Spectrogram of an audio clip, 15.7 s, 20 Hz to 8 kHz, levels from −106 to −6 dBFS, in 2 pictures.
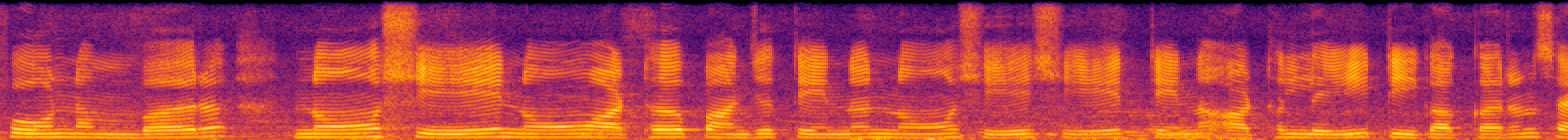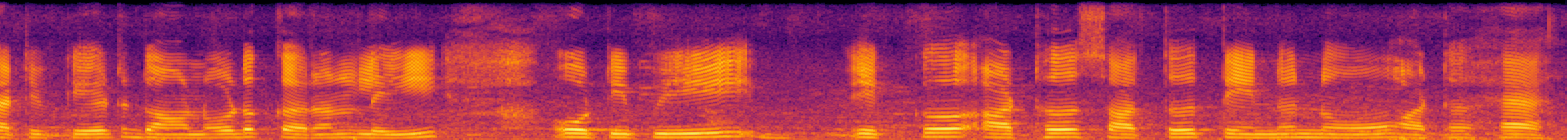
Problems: background sounds at intervals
